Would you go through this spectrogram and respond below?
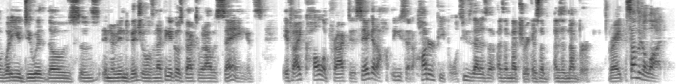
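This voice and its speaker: Man, 50s, middle pitch, measured conversational guest who reasons aloud. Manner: thoughtful, restarts phrases, walks through examples. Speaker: guest, medical spa marketing. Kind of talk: casual conversation.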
